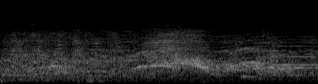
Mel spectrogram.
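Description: An audience cheers and laughs in a steady, dense roar lasting about three seconds, with a rising whoop standing out in the middle before the noise settles slightly.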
